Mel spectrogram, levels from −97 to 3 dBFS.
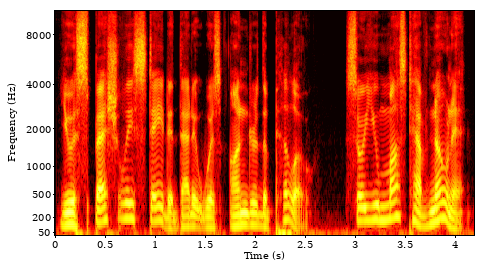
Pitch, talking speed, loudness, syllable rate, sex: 135 Hz, 215 wpm, -19 LUFS, 5.7 syllables/s, male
